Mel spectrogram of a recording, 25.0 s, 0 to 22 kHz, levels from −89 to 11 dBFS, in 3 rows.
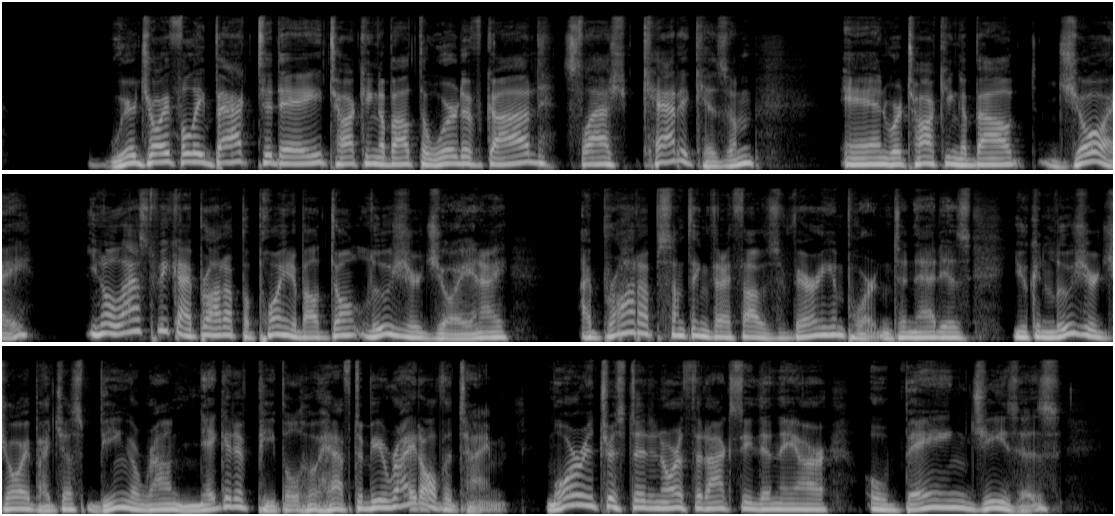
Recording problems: none

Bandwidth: 15 kHz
